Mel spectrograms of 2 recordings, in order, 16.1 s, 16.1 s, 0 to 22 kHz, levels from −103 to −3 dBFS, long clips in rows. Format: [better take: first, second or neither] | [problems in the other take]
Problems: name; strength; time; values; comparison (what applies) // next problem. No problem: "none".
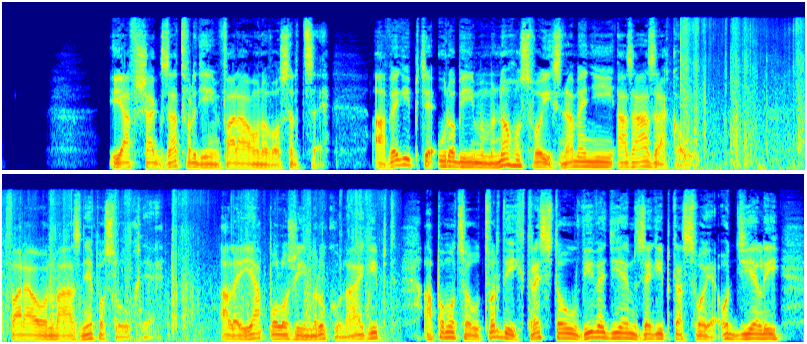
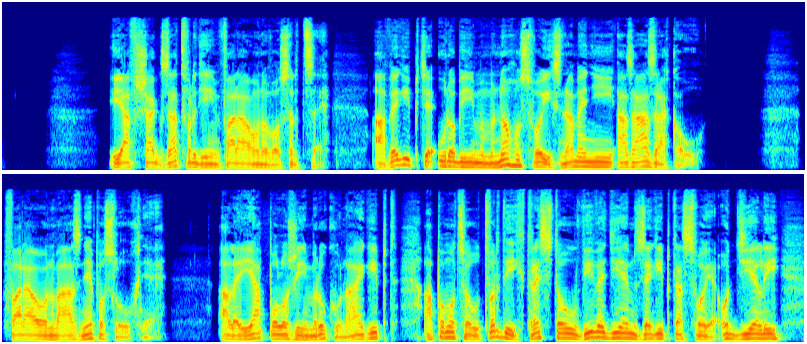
second | footsteps; noticeable; from 6.5 to 12 s; peak 9 dB below the speech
